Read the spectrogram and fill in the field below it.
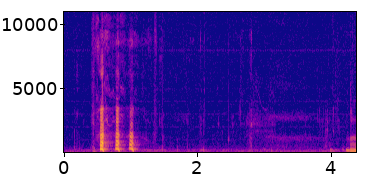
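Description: Chewing of a bagel near a microphone: three quick, loud, moist chomps in a row, then near silence before a low voice starts at the very end.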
